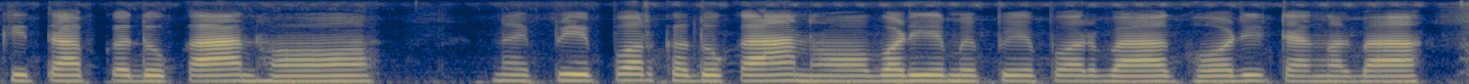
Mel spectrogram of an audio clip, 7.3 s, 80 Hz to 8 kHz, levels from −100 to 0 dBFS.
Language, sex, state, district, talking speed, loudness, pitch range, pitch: Hindi, female, Uttar Pradesh, Gorakhpur, 130 wpm, -28 LUFS, 185-200 Hz, 195 Hz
